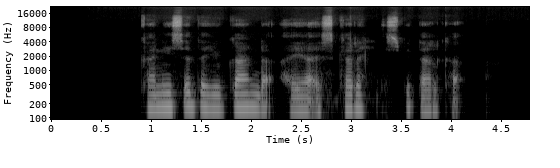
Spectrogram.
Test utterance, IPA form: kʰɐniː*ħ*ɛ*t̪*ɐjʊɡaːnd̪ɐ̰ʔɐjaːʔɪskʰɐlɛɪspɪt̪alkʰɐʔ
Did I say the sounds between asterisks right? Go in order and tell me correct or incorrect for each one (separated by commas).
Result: incorrect, incorrect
